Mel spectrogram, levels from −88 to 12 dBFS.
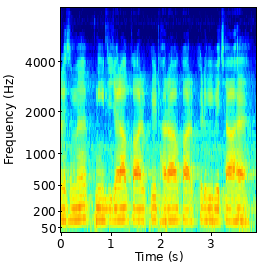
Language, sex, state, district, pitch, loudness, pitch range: Hindi, male, Uttar Pradesh, Lalitpur, 115 Hz, -16 LUFS, 110-115 Hz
